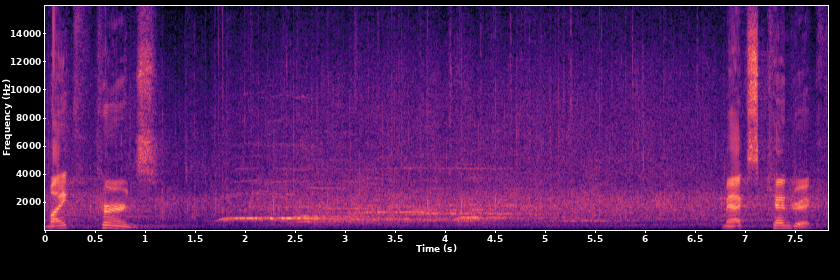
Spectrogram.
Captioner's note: applause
